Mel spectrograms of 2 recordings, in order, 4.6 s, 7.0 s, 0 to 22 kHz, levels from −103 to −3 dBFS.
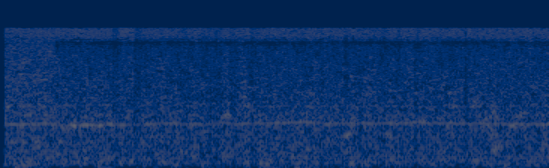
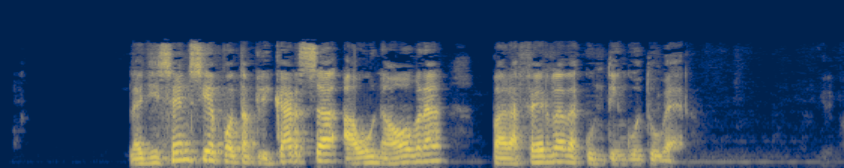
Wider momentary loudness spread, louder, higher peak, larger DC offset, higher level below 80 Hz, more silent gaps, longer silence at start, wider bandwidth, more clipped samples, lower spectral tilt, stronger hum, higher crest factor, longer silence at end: second, 2 LU vs 11 LU; second, -69 LUFS vs -17 LUFS; second, -56 dBFS vs 0 dBFS; neither; second, under -90 dBFS vs -58 dBFS; neither; second, 0 s vs 1.1 s; first, 11.5 kHz vs 8.2 kHz; neither; second, -1 dB/octave vs -4.5 dB/octave; neither; about the same, 14 dB vs 18 dB; second, 0 s vs 1.35 s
